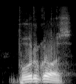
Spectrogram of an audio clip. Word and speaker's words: Burgos: Burgers is my alias at work. Not burgers, Burgos.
